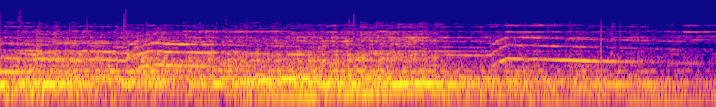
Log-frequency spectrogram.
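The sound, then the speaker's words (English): A fire engine's siren wails as the rescue company drives toward a fire. The loud, continuous wail sweeps upward in pitch at points, over a low engine rumble, with no talk. “As Tim and the rescue company roll toward the fire scene”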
